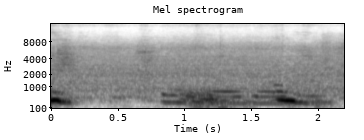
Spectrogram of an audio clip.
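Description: Wordless vocal sounds from people play-wrestling: a loud voice cutting off at the start, then quieter short strained sounds about a second in and near the end.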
